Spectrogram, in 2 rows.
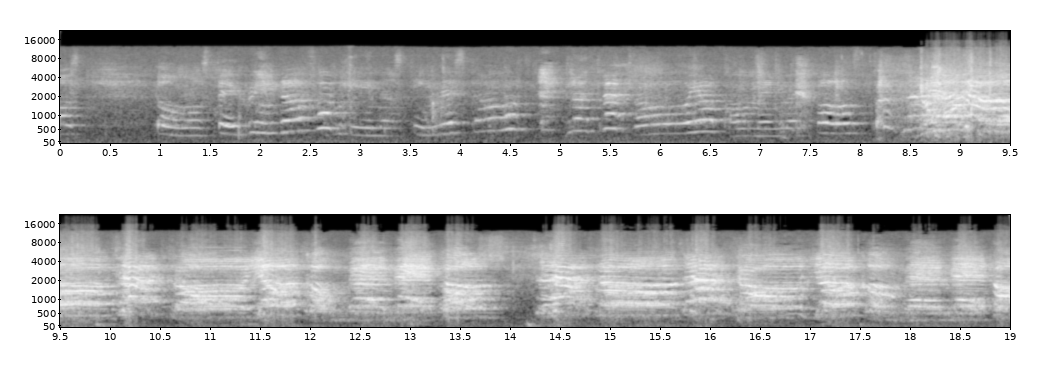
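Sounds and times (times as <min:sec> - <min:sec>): children singing in chorus: 0:08.4 - 0:19.0.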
